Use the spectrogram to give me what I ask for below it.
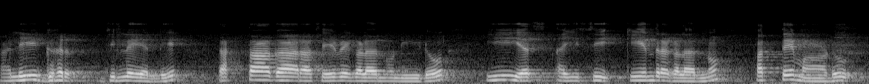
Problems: none marked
